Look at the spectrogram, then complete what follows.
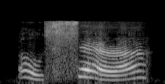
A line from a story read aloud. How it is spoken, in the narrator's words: Ermengarde almost wailed in her reproachful dismay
